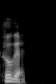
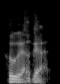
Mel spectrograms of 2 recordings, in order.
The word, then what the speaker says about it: hygge: Hygge. – Hygge.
